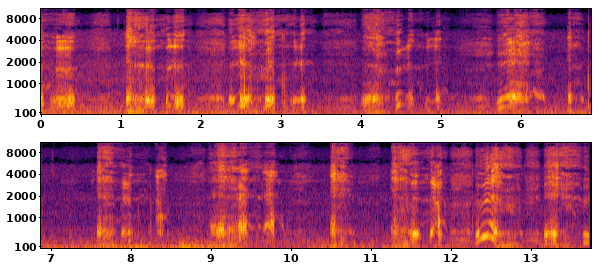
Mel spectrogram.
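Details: Persistent cough in an adult who is constantly lying down and becomes winded walking short distances. Repeated harsh coughs come in clusters, with throat clearing and strained breaths between bursts.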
